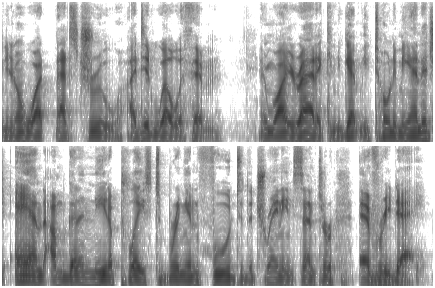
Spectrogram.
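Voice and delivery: low, understated put-on phone voice; Aaron Rodgers listing demands. Aaron dictating his player list to Woody, in a low voice. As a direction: keep it low and matter-of-fact, imitating a presumptuous caller. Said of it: "I bet he talks like this".

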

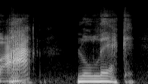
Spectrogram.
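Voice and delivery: a mild growl on Ah, then a firm no lick. Shown as a demonstration. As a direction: growl it low at the dog. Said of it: "give a deep growl and go".

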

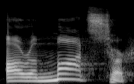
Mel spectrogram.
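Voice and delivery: high, drawn-out accusing yell. Acted. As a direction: keep hurling it at him. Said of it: "as she yells".

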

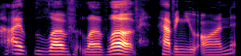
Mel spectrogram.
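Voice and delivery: ordinary talk

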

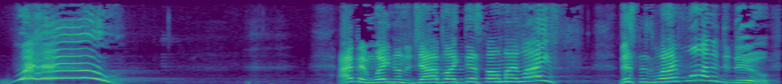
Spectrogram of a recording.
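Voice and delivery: high, loud mock-eager cheer; excited whoop. Imagined Moses cheering at God's call, high and loud. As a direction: whoop it up like the dream job just landed.

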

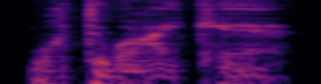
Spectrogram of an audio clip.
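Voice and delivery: soft and dismissive, a touch cruel. A narrator's reading. Man coldly dismissing where she goes, cruel. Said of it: "he answered cruelly".

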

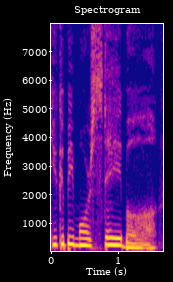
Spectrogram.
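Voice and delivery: condescending doctor. Retold or imitated. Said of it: "they like".

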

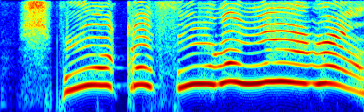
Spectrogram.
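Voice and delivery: squealed high and slow; silly high voice. Retold or imitated. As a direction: stretch the name out in a squeaky voice. Wild voice for silly name.

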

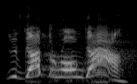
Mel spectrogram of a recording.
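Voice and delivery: slow, high shout; shouted protest. Retold or imitated. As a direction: shout the objection, drawn out. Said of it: "what he says is".

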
